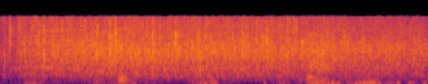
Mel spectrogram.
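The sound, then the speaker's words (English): An audience breaks into a steady round of applause for the ASL interpreter, dense clapping filling the whole clip at an even loudness, with a few faint voices murmuring underneath. “I mean, let's round of applause.”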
